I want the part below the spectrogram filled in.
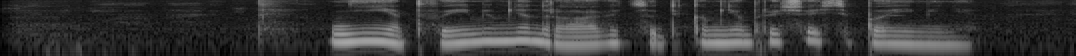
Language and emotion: Russian, positive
